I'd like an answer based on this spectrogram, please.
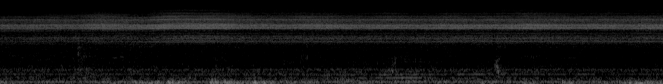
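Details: Summer chorus of cicadas, a continuous high sizzling hiss that never breaks, layered over soft low rumbling background noise.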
